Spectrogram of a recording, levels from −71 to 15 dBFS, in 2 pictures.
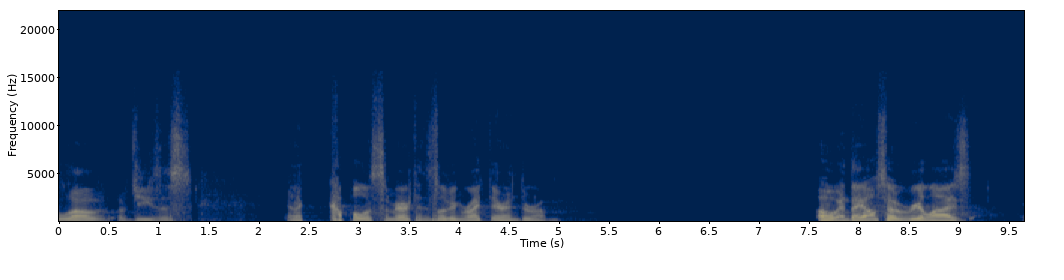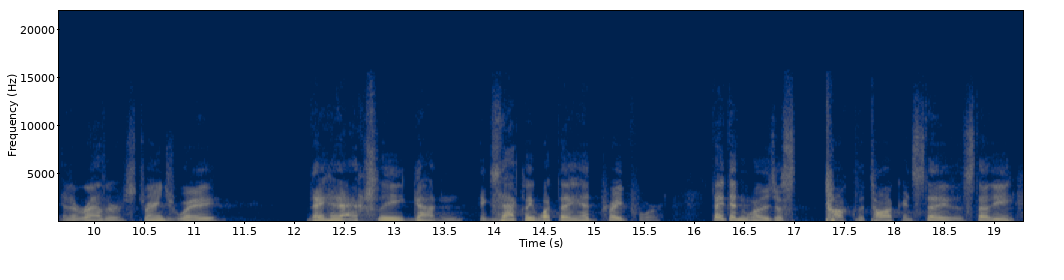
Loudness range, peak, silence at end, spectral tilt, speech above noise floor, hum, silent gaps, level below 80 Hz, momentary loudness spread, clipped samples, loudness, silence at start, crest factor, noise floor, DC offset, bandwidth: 7 LU; -4 dBFS; 0 s; -6 dB/octave; 65 dB; none; none; -60 dBFS; 14 LU; under 0.1%; -25 LUFS; 0 s; 20 dB; -89 dBFS; under 0.1%; 16 kHz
